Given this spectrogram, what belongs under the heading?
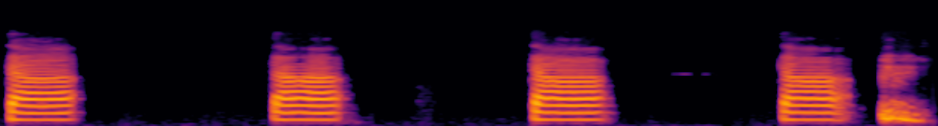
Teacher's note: ता तो पीछे जबान स्ट्रेट है कोई उठ नहीं रही और हमारी जबान की नौक है यहां पर लगेगी दांतो की जड़ों में ऊपर वाले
